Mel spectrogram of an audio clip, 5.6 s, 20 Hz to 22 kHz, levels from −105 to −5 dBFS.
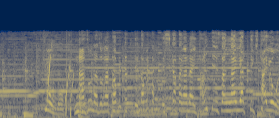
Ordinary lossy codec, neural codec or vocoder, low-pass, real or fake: Opus, 32 kbps; none; 7.2 kHz; real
